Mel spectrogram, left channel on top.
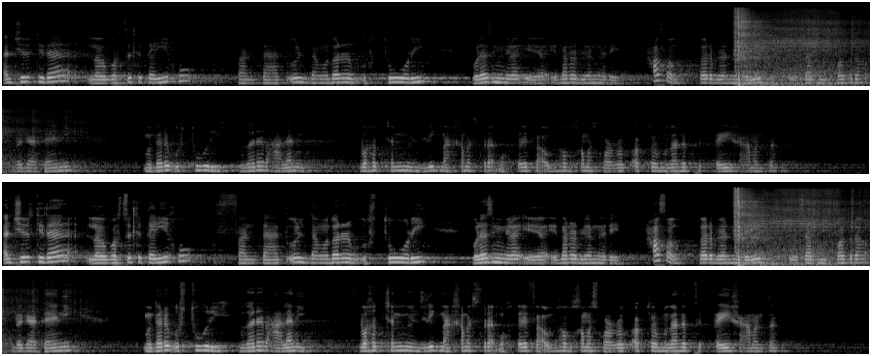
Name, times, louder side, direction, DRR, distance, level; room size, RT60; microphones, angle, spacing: voice 1, 0.0-4.4 4.7-9.5 10.1-11.8 12.3-16.5, right 3 dB, 55° right, 0.5 m, -30 dB
sound 1, 7.3-9.5, right 2 dB, 20° right, 3.2 m, -35 dB
28.0 x 19.0 x 8.7 m
head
